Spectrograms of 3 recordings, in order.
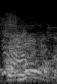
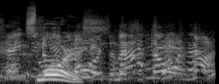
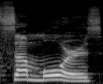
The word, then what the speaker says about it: s'mores: It's pronounced s'more. Yeah, it's a contraction of some S'mores. Not some mores, it's s'mores.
